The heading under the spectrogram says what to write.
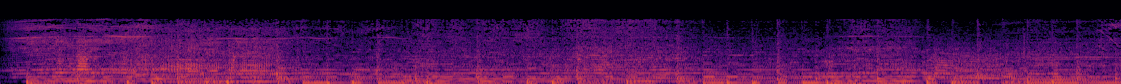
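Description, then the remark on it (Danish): An orbital sander sands a wooden table, a steady buzzing motor whine layered with a gritty rasp that holds at an even level throughout, with no talking. “jeg bruger en rystepusser, så får jeg en pænere ensartet slipning, frem for hvis jeg skulle gøre det i hænderne, så er det også lidt nemmere.”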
